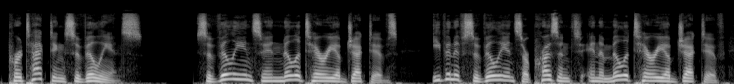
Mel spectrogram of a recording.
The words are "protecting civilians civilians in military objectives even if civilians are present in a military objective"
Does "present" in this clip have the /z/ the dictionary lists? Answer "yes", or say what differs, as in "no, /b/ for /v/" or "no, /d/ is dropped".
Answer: yes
